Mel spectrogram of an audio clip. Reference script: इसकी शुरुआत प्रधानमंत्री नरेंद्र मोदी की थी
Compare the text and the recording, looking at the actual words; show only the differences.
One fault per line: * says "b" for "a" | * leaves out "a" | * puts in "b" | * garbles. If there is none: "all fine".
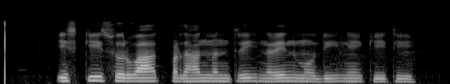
* puts in "ने"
